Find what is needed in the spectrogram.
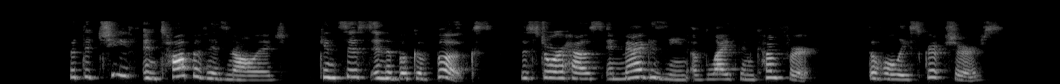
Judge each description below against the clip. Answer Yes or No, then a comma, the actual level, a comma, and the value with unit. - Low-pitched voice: No, very high, 280 Hz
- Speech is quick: No, average, 140 wpm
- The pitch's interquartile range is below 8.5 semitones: Yes, wide, 5.4 semitones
